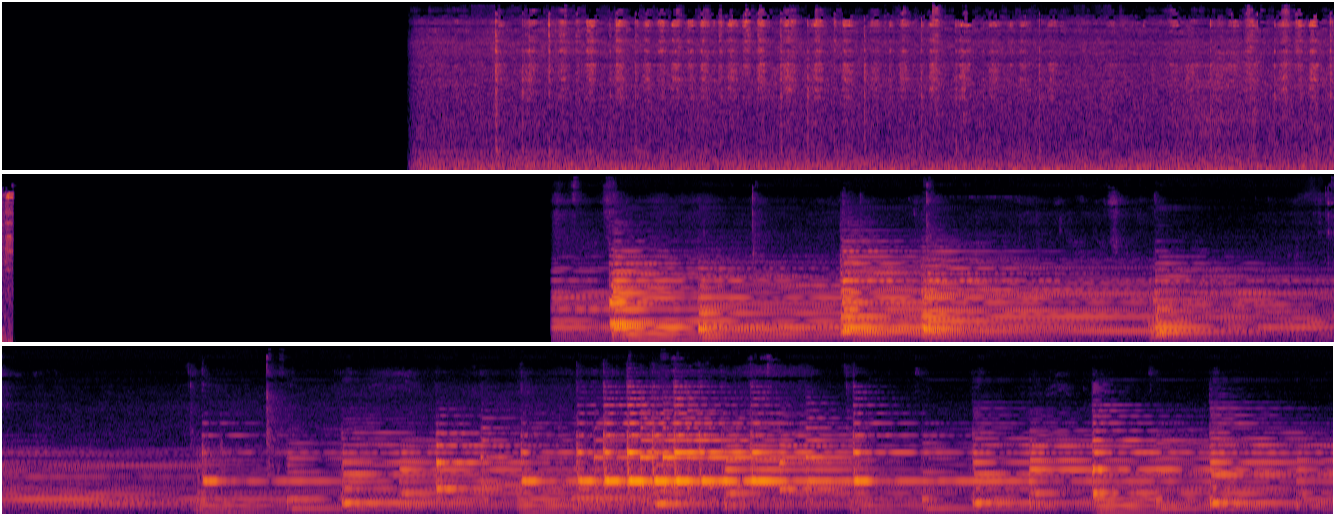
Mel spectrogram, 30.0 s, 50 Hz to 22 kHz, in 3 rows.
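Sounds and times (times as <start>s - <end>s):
slow piano chords: 14.1s - 29.9s.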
